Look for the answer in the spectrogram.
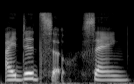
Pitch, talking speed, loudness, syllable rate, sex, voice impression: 215 Hz, 180 wpm, -18 LUFS, 4.0 syllables/s, female, very feminine, slightly young, very thin, very tensed, powerful, very bright, very hard, very clear, fluent, slightly raspy, cute, slightly cool, intellectual, very refreshing, sincere, calm, friendly, reassuring, very unique, slightly elegant, wild, sweet, very lively, strict, intense, slightly sharp, light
